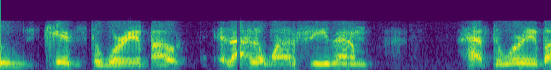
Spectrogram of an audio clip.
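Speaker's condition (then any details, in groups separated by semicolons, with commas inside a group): Cerebral palsy; able to speak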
